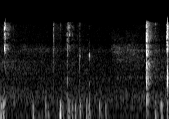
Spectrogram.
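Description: Computer mouse clicks sound at a desk during web development work, a few faint, sharp clicks scattered over a quiet background.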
